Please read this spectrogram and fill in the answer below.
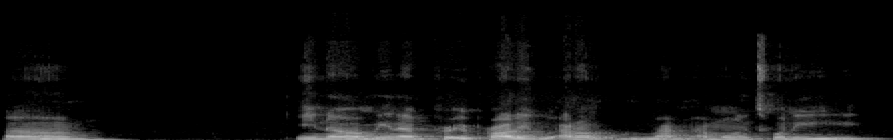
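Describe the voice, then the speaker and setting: Woman, 20s, from the DC area; relaxed, chatty podcast guest, lowish mellow voice. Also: moderate pace. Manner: relaxed, chatty, many fillers and restarts. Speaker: guest, sports media writer. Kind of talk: casual interview talk.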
